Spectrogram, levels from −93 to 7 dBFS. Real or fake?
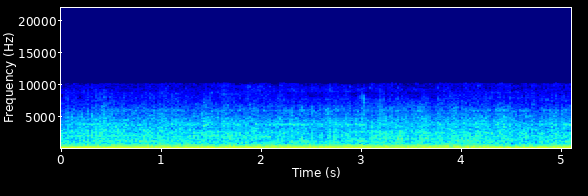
fake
